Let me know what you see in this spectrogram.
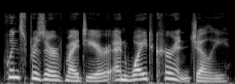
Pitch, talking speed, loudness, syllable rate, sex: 200 Hz, 205 wpm, -16 LUFS, 6.1 syllables/s, female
